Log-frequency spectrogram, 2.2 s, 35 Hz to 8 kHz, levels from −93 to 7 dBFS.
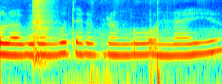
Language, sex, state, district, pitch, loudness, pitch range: Telugu, female, Andhra Pradesh, Chittoor, 235 Hz, -14 LUFS, 235-245 Hz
